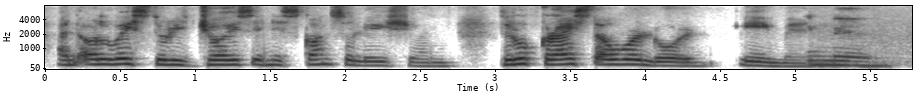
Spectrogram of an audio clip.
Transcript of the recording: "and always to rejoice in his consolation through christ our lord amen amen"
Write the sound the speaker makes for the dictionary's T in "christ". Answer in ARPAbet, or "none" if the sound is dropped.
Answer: T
